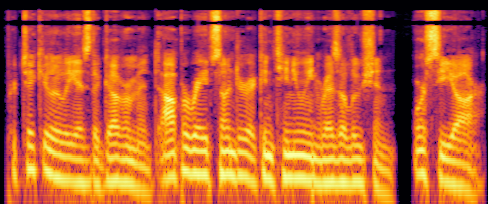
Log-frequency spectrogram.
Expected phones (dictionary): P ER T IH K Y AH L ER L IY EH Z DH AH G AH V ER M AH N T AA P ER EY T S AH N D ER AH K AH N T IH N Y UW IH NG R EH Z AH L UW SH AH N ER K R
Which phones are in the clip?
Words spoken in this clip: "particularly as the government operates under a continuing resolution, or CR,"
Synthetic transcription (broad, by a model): P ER T IH K Y L ER L IY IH Z DH AH G AH V ER M AH N T AA P ER EY T S AH N D ER AH K AH N T IH N Y UW IH NG R EH Z AH L UW SH AH N ER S R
